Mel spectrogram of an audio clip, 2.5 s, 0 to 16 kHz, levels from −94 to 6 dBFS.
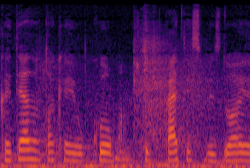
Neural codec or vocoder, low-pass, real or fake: vocoder, 44.1 kHz, 128 mel bands every 512 samples, BigVGAN v2; 14.4 kHz; fake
